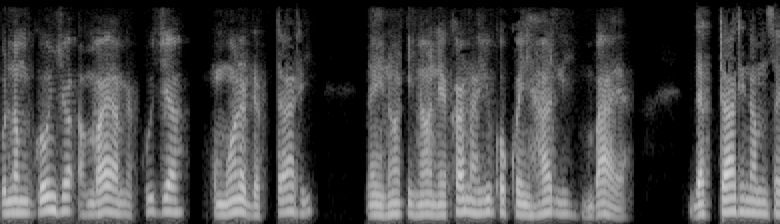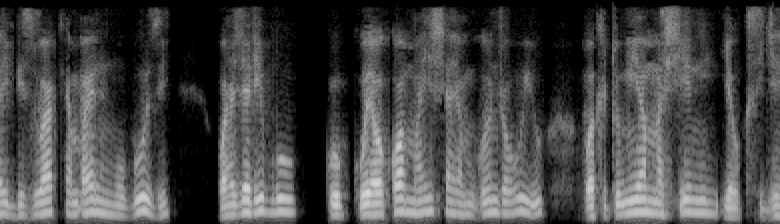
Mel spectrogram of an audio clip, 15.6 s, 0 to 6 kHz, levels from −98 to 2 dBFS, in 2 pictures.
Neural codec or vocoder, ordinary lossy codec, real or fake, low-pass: codec, 16 kHz, 0.8 kbps, ZipCodec; AAC, 24 kbps; fake; 5.4 kHz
